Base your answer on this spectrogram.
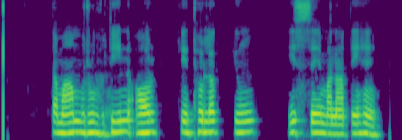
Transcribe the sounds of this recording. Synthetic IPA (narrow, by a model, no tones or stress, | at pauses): t̪ɐmaːmɾuːɦd̪iːnɔːɾ | keːt̪ʰoləkː | jũ | ɪsːemɐnaːt̪eɦɛ̃ː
